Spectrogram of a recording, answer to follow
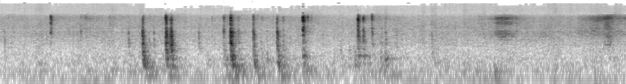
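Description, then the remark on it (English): A chisel scrapes and knocks against the wooden door of a cell in a quick, irregular burst of about eight sharp strokes, followed by quieter rustling and a faint hiss. “Let's do, yeah, we'll do the wood chiseling on the door.”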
